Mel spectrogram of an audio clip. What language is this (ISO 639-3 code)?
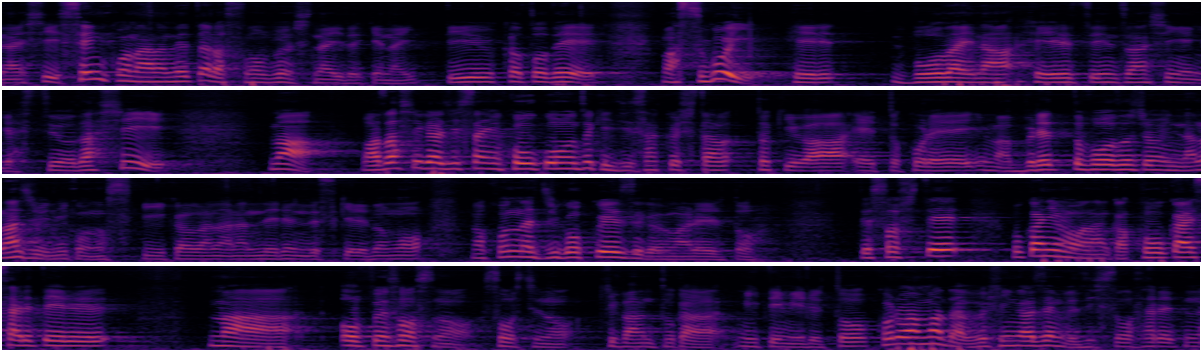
jpn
